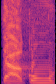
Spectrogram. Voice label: "da3 gong1", Chinese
